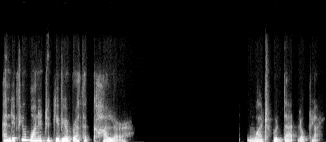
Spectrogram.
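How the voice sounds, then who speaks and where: Female meditation guide, low-pitched and very slow, gentle, leaving long pauses. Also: animated, muffled recording. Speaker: yoga and meditation instructor.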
